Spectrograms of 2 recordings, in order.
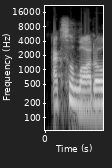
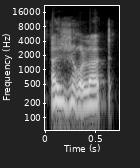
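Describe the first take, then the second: First: The word is said the usual English way. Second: The word is said the Nahuatl way.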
